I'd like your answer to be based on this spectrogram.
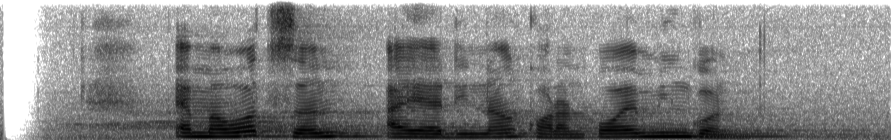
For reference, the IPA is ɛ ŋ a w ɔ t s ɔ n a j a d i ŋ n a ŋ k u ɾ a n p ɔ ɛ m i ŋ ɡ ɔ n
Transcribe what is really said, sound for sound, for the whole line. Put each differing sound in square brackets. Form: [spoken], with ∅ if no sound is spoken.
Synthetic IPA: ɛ [m] a w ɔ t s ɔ n a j a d i [∅] n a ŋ k [ɔ] ɾ a n p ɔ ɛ m i ŋ ɡ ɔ n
